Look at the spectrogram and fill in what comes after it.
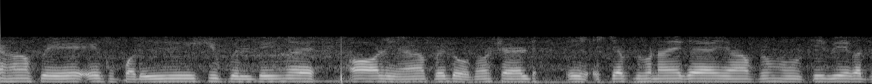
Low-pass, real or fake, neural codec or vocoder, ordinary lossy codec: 3.6 kHz; real; none; none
